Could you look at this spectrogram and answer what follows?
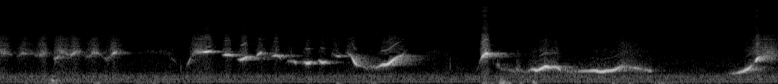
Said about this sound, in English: The birds are chirping.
